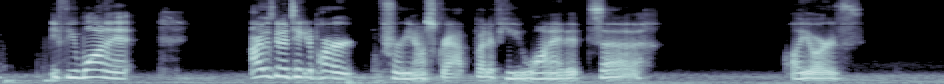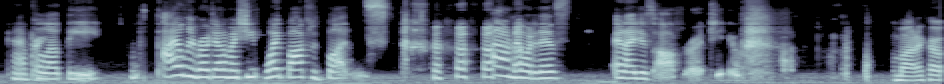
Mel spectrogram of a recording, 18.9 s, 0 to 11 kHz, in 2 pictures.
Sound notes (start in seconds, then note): 13.5 laughs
